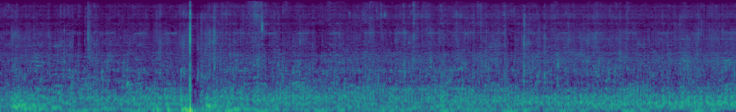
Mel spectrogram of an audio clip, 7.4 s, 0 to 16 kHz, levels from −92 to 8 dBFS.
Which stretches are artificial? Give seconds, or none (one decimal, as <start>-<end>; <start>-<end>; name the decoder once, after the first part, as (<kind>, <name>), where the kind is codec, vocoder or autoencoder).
0.0-7.4 (vocoder, BigVGAN v2)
